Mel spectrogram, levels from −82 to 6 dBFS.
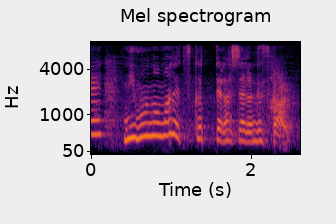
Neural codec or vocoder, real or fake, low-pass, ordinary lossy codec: codec, 44.1 kHz, 7.8 kbps, Pupu-Codec; fake; 7.2 kHz; none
